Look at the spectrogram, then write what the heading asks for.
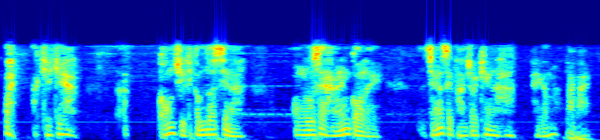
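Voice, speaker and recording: An actor playing a wry, teasing office worker in a Cantonese radio drama, with a Hong Kong accent and a casual, grumbling delivery. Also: male voice, sits low, fast talker, highs cut off, background noise, close to an everyday voice. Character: wry, teasing male office worker meeting his first love.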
